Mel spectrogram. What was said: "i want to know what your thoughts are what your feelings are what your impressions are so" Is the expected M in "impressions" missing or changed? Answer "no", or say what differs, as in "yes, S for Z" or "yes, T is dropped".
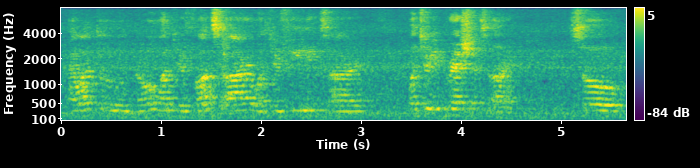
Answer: yes, M is dropped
